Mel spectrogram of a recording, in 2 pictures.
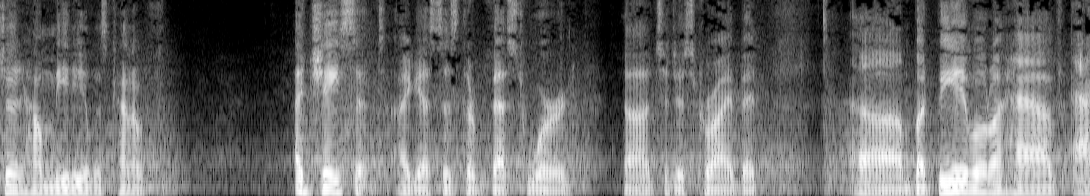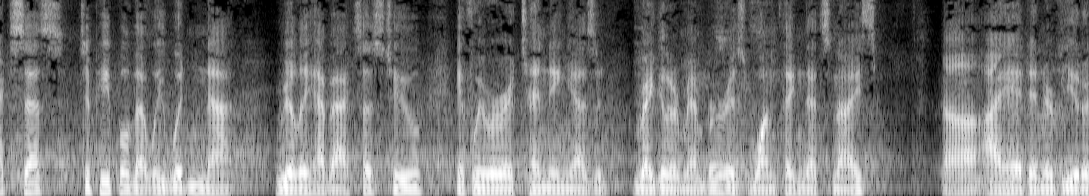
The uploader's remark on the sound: right in the heart of the IT Nation conference in Orlando, Florida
